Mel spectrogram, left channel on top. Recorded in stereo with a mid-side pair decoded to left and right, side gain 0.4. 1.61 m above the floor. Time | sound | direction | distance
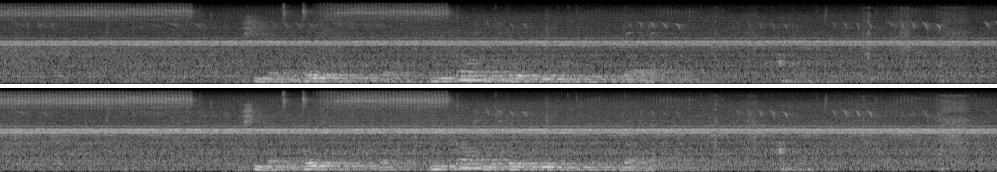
0.0 | an insect | 50° right | 0.7 m
2.4 | a man speaking | 65° right | 3.5 m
